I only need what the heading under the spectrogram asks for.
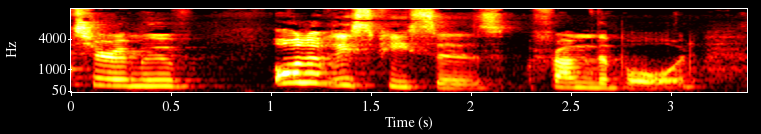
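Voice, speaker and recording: On a very clean recording with a silent background, a woman with a high pitch uses very wide pitch swings and speaks in a South African accent. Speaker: chess teacher. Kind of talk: tutorial.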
